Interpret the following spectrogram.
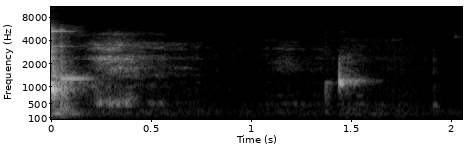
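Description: A man's voice trailing off at the end of a spoken word, then quiet room tone with a single brief faint sound about one and a half seconds in.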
